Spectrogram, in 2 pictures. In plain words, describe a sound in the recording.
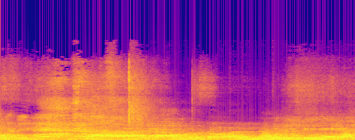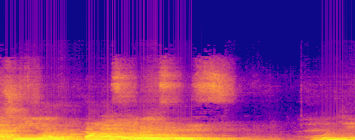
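Music with a singing voice plays loudly over a loudspeaker in an echoing hall.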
